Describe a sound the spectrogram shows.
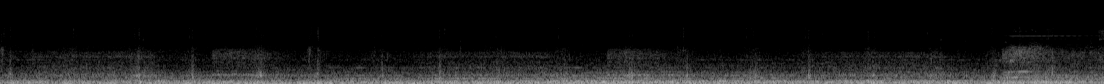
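Footsteps thud steadily on rocky ground.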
